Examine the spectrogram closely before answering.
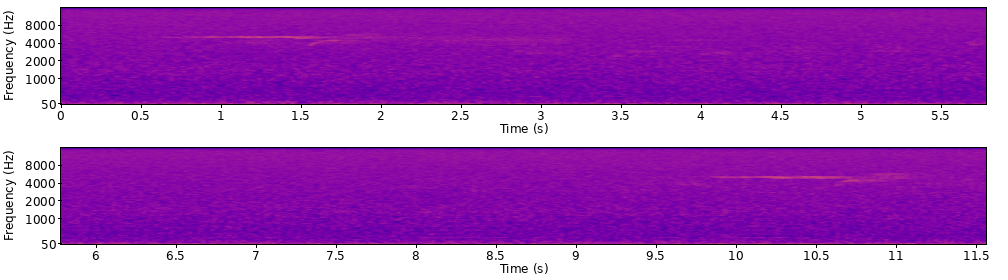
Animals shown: Black-throated Green Warbler (Setophaga virens)

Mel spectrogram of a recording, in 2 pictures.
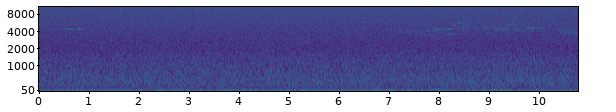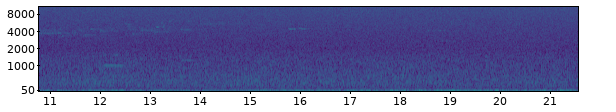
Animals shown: Black-throated Green Warbler (Setophaga virens), Winter Wren (Troglodytes hiemalis)

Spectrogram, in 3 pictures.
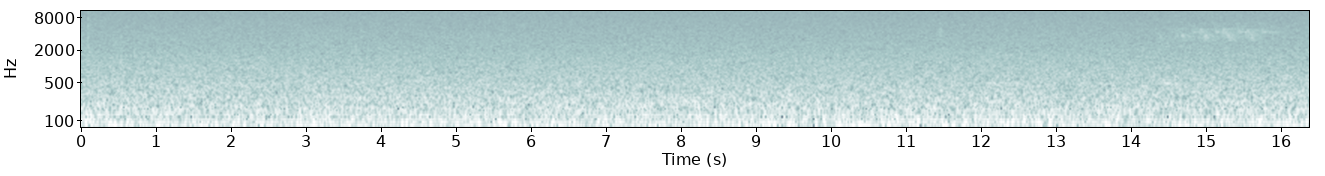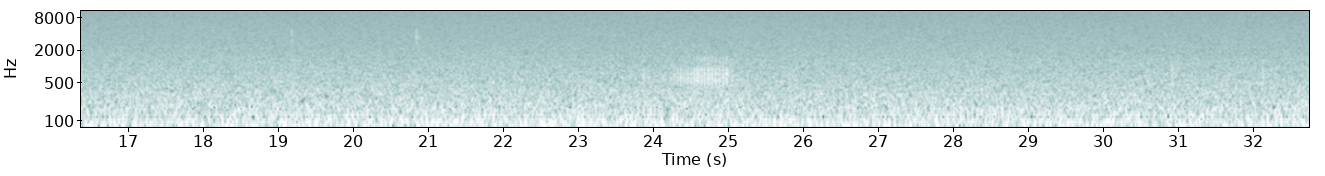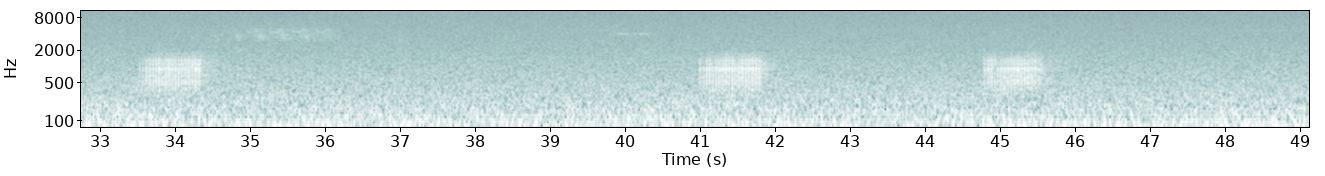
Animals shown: Northern Flicker (Colaptes auratus), Black-throated Green Warbler (Setophaga virens), Ovenbird (Seiurus aurocapilla)

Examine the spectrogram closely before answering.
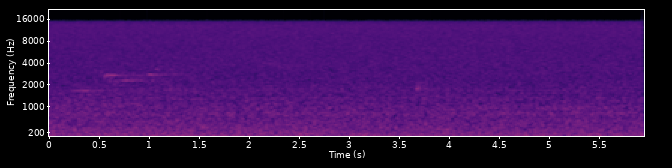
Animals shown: Hermit Thrush (Catharus guttatus)

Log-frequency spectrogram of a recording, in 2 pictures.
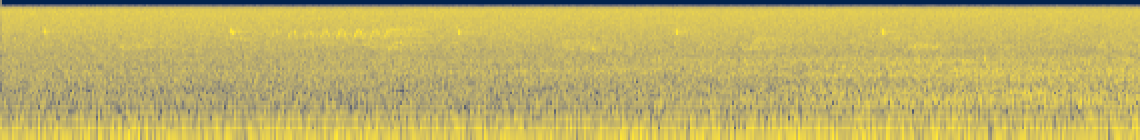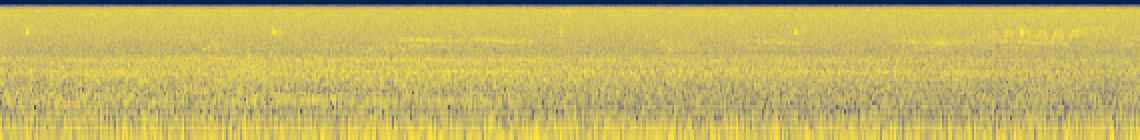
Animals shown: Blue Jay (Cyanocitta cristata), Black-throated Blue Warbler (Setophaga caerulescens)

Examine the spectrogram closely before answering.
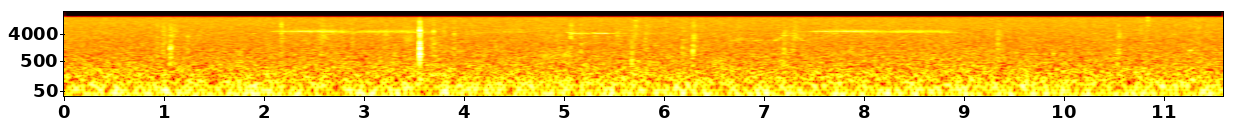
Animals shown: Black-throated Green Warbler (Setophaga virens), Dark-eyed Junco (Junco hyemalis), Swainson's Thrush (Catharus ustulatus)

